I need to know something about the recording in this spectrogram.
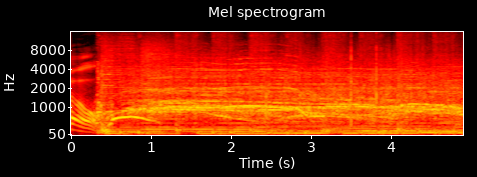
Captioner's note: audience cheers, clapping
